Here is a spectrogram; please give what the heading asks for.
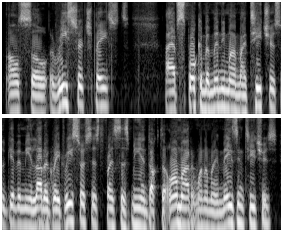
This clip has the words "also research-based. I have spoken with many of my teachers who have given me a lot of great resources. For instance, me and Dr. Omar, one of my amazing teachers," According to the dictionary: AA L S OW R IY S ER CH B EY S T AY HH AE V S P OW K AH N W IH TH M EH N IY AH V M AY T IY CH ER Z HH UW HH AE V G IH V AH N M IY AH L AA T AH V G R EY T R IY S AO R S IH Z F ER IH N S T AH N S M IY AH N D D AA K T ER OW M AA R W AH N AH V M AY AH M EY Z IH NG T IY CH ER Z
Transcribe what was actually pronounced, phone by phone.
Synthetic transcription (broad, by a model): AA L S OW R IY S ER CH B EY S T AY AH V S P OW K AH N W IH M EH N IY AH V M AY T IY CH ER Z HH UW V G IH V AH N M IY AH L AA T AH V G R EY T R IY S AO R S IH Z F ER IH N S T AH N S M IY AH N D D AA K T ER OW M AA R W AH N AH V M AY AH M EY Z IH NG T IY CH ER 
